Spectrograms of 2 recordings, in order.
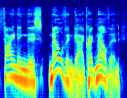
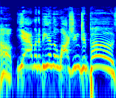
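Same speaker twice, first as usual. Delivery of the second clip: put-on thrilled glee, very high-pitched excited gush; 13 semitones higher than usual. Describing a video of an arrested man meeting a journalist, imitating his excitement. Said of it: "he was all excited about it".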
